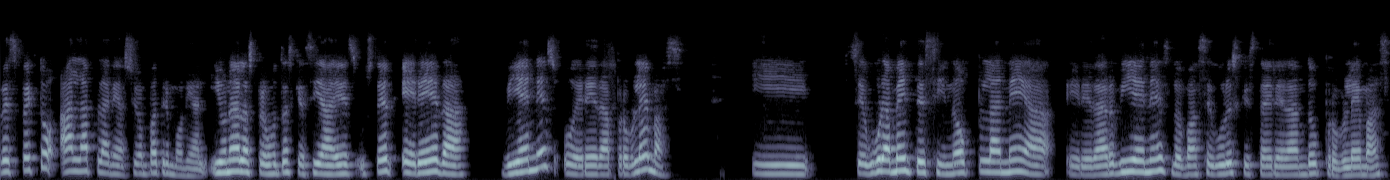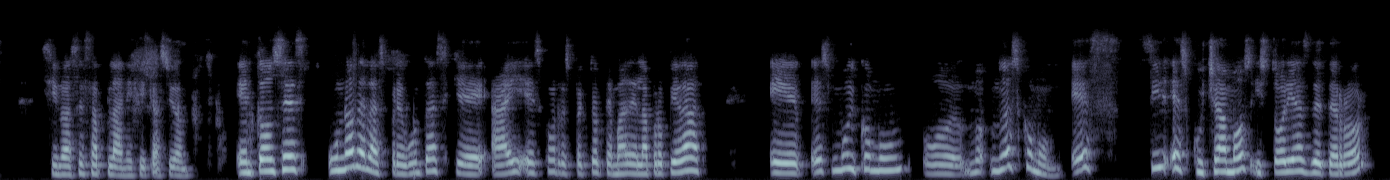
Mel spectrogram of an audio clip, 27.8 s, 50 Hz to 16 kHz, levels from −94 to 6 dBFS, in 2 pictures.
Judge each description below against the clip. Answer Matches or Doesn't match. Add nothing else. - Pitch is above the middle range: Matches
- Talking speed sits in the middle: Matches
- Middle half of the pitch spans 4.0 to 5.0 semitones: Matches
